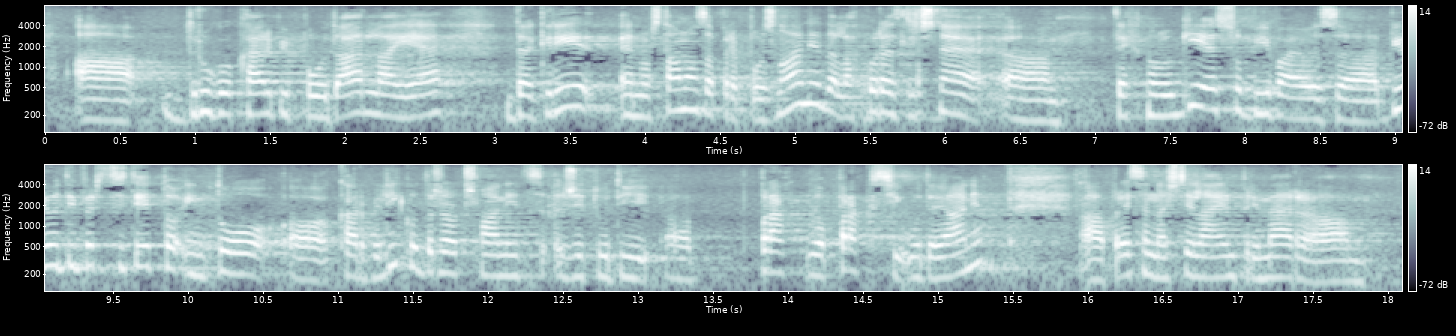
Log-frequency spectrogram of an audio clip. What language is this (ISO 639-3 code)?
slv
